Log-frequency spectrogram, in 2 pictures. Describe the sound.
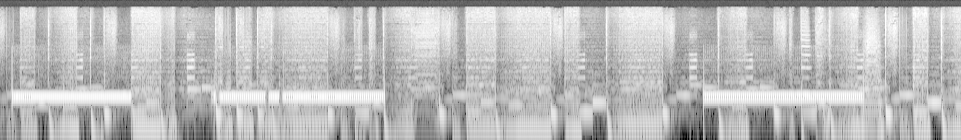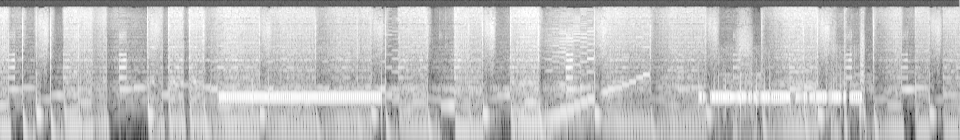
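Telephone ringing tone as a call is placed to a number: a steady buzzing tone repeats five times with pauses between, over a dense, busy background.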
